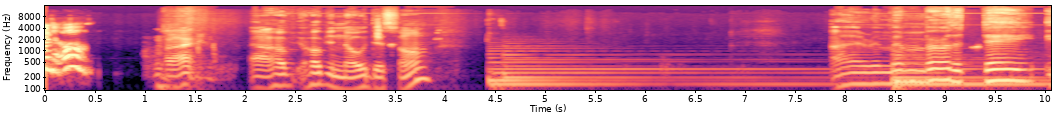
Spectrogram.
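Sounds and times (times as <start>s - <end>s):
electronic keyboard chord: 4.4s - 10.0s.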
